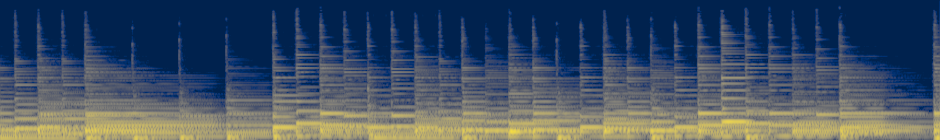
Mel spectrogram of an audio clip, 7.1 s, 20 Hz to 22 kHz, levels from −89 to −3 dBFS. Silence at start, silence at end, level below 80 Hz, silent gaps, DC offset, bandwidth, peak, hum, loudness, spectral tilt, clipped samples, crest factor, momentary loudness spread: 0 s; 0 s; -30 dBFS; none; under 0.1%; 12 kHz; -4 dBFS; none; -20 LUFS; -9 dB/octave; under 0.1%; 16 dB; 6 LU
